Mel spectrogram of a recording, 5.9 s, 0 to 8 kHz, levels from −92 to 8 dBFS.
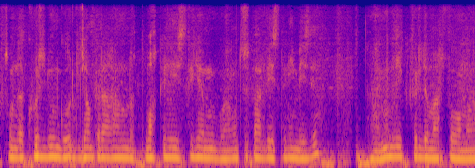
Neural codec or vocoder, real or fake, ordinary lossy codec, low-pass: codec, 24 kHz, 0.9 kbps, WavTokenizer, medium speech release version 1; fake; none; 7.2 kHz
